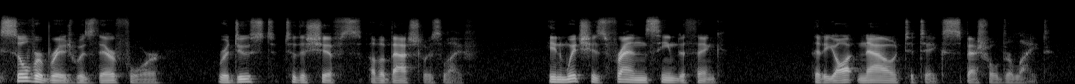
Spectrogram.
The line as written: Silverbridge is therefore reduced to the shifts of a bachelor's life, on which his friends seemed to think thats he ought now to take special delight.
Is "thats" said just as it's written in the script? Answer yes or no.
no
